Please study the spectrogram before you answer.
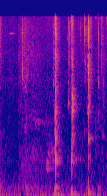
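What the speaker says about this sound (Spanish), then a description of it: "Se mojan tantito los dedos, las manos." Wet hands press and pat corn tortilla dough (masa) close by, giving soft squishy, slapping contacts, with about four distinct moist smacks over quiet background and no speech.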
